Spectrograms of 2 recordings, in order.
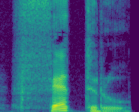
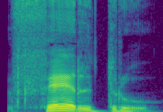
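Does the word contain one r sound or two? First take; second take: one; two. First: The word has one r sound, after the t. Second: The word has two r sounds, before and after t. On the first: The speaker calls it wrong. "Pronunciei erradamente a palavra féretro. Saiu, imaginem, qualquer coisa como fétero" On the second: The speaker calls it right. "Féretro e não fétero"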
